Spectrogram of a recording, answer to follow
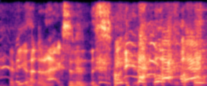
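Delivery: loud, high cheesy ad voice; injury lawyer ad. Pretend. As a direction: pitch it like a TV injury claims advert. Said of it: "he asks you if you want any legal advice".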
